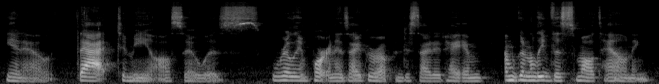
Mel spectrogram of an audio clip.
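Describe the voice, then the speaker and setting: A woman's voice: sits low, fairly even intonation, normal speed, creaky. A woman from North Carolina, a singer-songwriter guest, talking thoughtfully in a casual interview. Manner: thoughtful, reflective, laughs lightly.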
